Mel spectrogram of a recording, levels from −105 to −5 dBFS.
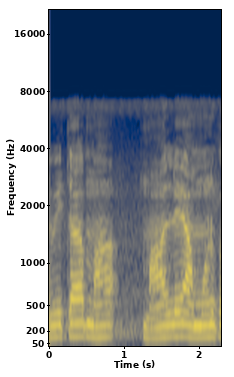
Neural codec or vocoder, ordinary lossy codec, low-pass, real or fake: none; none; 7.2 kHz; real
